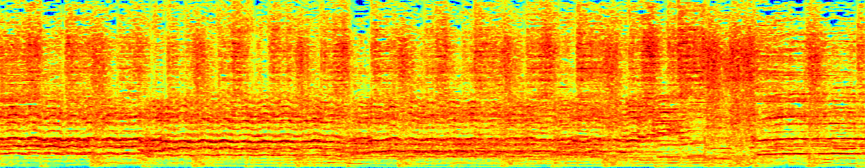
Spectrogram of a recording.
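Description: A woman belting long held notes with vibrato over a live band, the pitch shifting a few times.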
